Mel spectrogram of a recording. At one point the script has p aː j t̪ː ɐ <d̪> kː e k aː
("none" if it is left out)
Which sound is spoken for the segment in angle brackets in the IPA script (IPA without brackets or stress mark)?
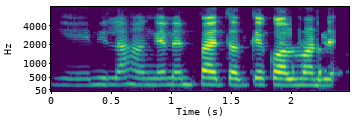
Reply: d̪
